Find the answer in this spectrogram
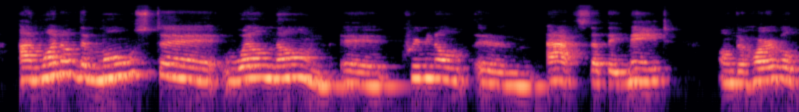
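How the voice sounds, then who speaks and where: In a Colombian accent, a woman speaks at a very slow pace with ordinary pitch variation. Her voice is somewhat breathy. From Colombia, Cali. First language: Spanish. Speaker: senator. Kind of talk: interview conversation. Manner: halting, searching for English words.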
